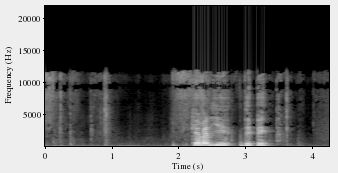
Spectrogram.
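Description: A playing card slides and taps softly onto a table.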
